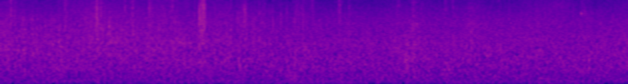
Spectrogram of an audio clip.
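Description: Footsteps crunch over debris on a wooden floor.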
